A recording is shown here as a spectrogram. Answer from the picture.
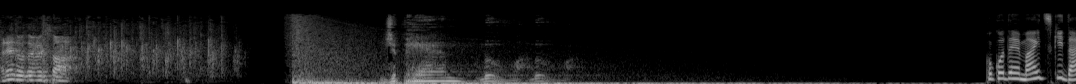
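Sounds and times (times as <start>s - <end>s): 
speech: 0.0s - 0.8s, 3.9s - 5.6s, 9.9s - 10.7s
audience applause: 0.0s - 2.5s.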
